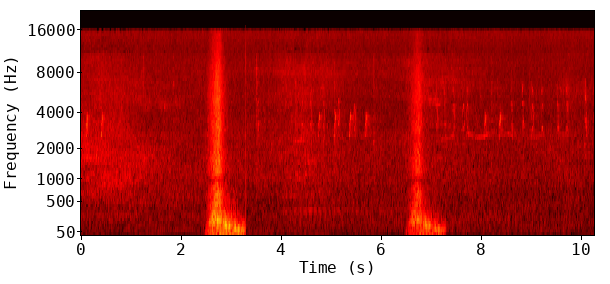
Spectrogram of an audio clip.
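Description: Two short whoosh sound effects about four seconds apart, each lasting under a second and starting and stopping abruptly. Between them is a quiet outdoor background with faint bird chirps.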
